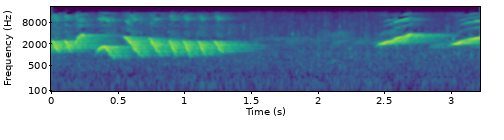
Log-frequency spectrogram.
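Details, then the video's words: White-rumped shama in forest-style song for training: a looping whistle falling into a quick descending rattle of notes, a long quiet gap, then two rising clear whistles. "Luyện choè lửa hót theo giọng rừng hay"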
